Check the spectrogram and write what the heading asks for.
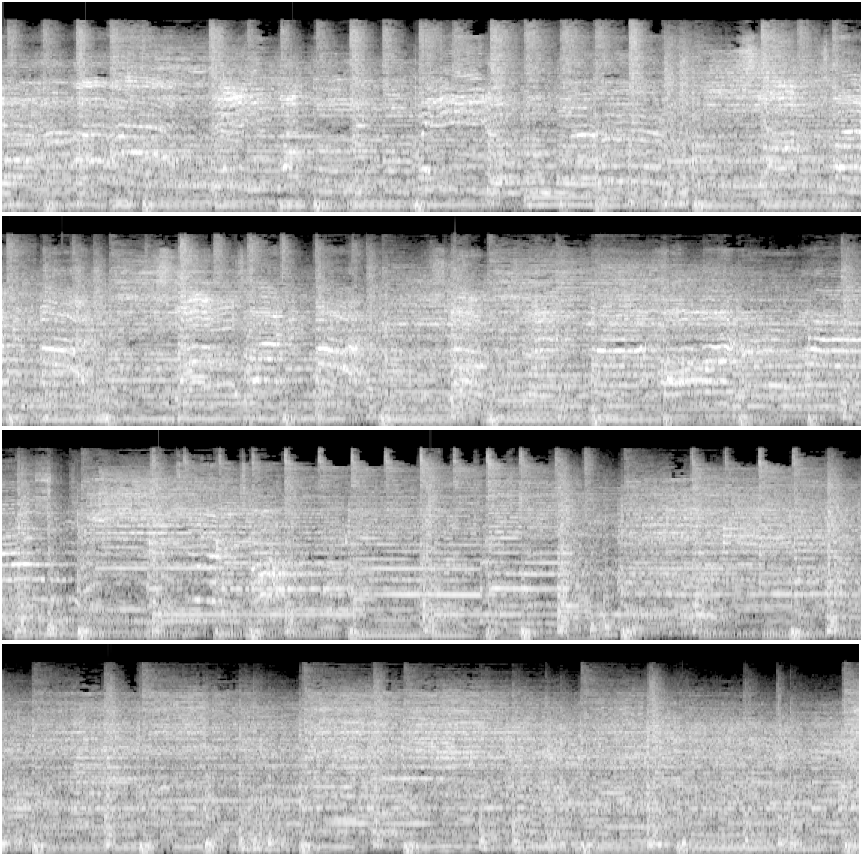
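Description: Live rock band playing: a woman sings lead over two electric guitars, bass guitar, drum kit and keyboard, with a steady drum beat throughout.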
